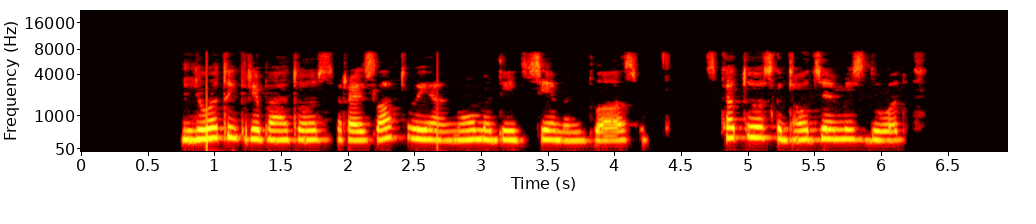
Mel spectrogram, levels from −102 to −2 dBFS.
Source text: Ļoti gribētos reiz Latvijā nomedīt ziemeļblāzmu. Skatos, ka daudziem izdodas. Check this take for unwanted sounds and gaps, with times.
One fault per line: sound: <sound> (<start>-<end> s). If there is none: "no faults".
no faults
